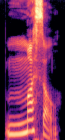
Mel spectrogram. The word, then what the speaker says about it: muscle: drop the consonant s you should always say muscle muscle and not MUSC let's see an example after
